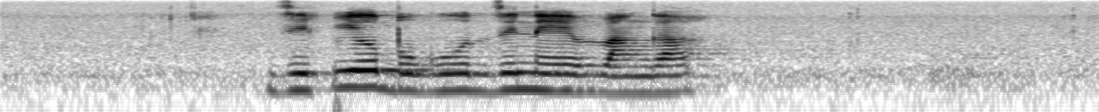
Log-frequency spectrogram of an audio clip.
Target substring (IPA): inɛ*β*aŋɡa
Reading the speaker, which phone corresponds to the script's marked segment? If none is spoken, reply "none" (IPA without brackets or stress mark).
β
